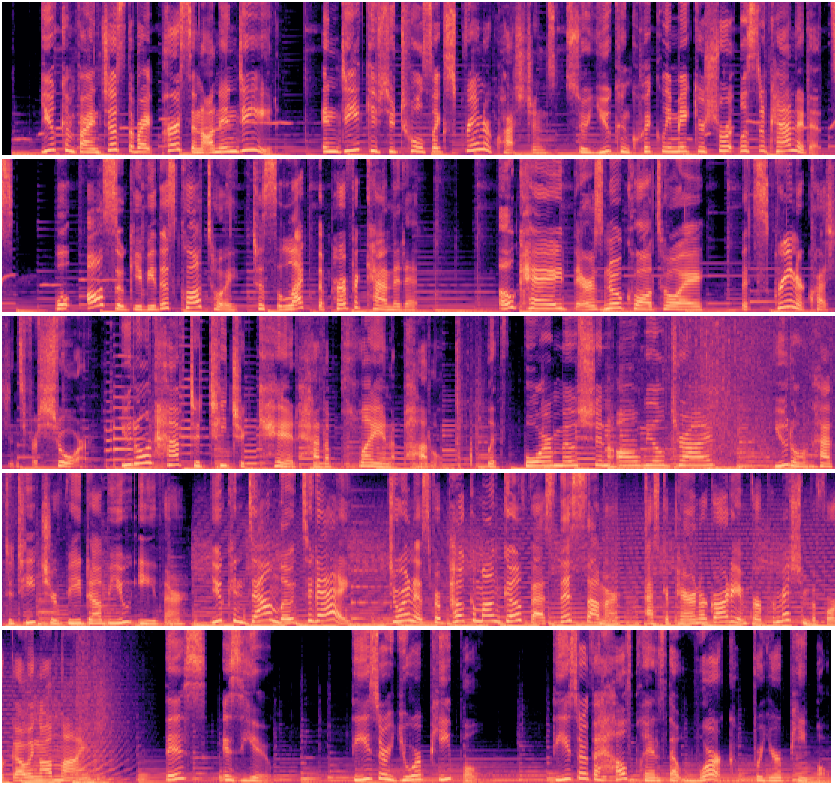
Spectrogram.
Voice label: commercial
